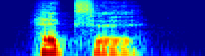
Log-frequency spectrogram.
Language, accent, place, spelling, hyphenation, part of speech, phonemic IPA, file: German, Germany, Berlin, Häcksel, Häck‧sel, noun, /ˈhɛksl̩/, De-Häcksel.ogg
- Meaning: chaff, chopped straw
